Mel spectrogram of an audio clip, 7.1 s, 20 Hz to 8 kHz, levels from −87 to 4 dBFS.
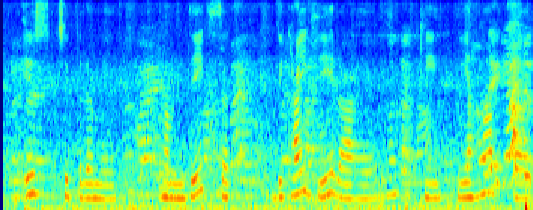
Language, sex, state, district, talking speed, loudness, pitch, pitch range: Hindi, female, Madhya Pradesh, Dhar, 110 wpm, -23 LUFS, 220 Hz, 205-250 Hz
